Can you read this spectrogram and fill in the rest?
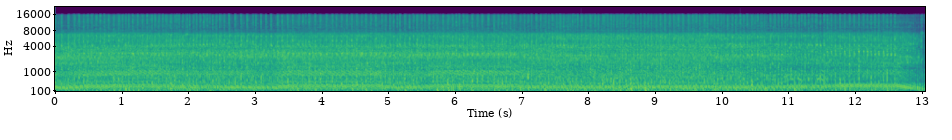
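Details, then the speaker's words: Freshly rebuilt 372 X-Torq saw buzzes high and uneven, its idle hunting. The base gasket was sealed with 1184 and seems good, but spraying the cover nearly stalls it, so the owner suspects an air leak there. "I can almost kill it by spraying on that cover there. I think it's the cover. I do. So it really seems to be the only place that's holding me back."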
